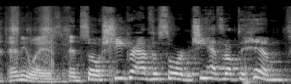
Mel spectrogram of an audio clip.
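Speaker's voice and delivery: usual speaking voice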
